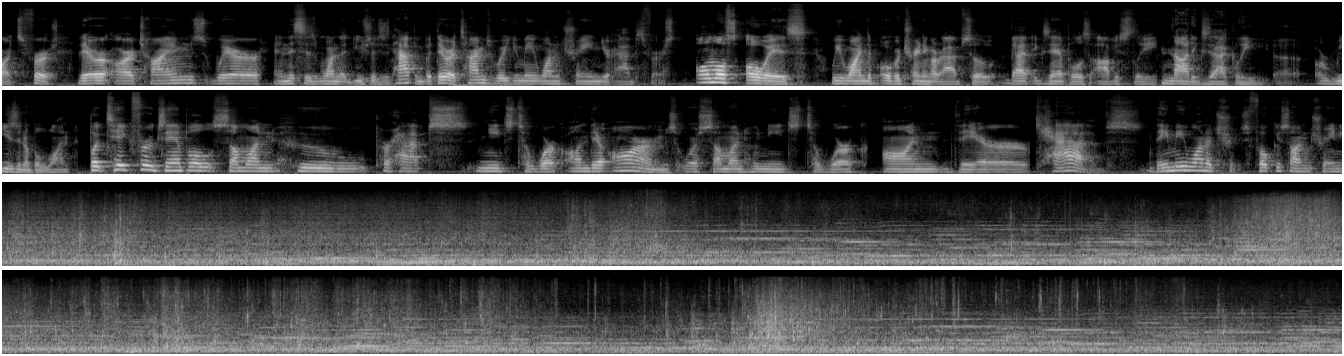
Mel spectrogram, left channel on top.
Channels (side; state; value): both; different; correlation 0.00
